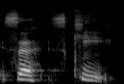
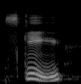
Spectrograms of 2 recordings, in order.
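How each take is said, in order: First: An extra vowel sound separates the s and k. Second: The s and k sounds join with no vowel. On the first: The speaker calls it wrong. "they might add a vowel" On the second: The speaker calls it right. "instead of pronouncing it ski"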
